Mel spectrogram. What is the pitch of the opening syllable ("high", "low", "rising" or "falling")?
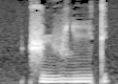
low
